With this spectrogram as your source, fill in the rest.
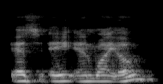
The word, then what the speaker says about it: Sanyo: But it's Sanyo. That's the round pronunciation. That is the proper pronunciation.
